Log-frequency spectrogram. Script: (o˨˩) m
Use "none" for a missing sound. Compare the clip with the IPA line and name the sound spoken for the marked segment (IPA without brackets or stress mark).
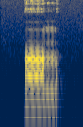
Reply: o˨˩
